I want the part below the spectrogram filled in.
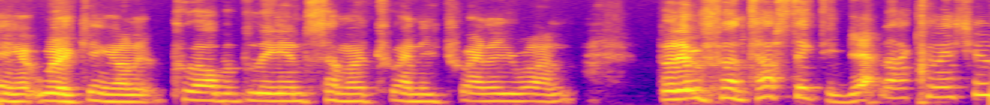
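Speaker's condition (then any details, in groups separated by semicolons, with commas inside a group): Cerebral palsy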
